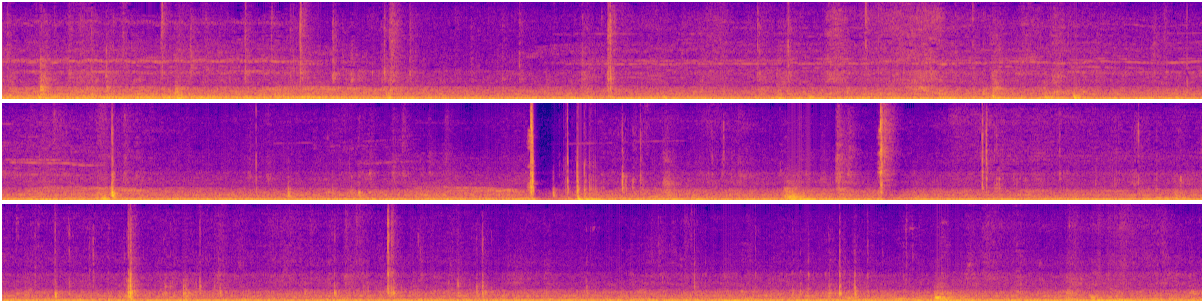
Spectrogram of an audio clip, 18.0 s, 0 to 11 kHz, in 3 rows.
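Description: Inside an N700S Shinkansen car as the train slows to a stop at a platform: a steady low hum with a rougher rumble in the first couple of seconds, then scattered sharp clicks and knocks, the strongest about nine seconds in.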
